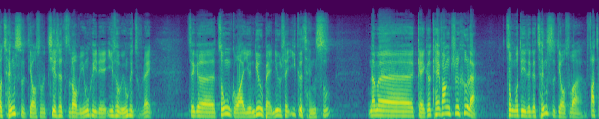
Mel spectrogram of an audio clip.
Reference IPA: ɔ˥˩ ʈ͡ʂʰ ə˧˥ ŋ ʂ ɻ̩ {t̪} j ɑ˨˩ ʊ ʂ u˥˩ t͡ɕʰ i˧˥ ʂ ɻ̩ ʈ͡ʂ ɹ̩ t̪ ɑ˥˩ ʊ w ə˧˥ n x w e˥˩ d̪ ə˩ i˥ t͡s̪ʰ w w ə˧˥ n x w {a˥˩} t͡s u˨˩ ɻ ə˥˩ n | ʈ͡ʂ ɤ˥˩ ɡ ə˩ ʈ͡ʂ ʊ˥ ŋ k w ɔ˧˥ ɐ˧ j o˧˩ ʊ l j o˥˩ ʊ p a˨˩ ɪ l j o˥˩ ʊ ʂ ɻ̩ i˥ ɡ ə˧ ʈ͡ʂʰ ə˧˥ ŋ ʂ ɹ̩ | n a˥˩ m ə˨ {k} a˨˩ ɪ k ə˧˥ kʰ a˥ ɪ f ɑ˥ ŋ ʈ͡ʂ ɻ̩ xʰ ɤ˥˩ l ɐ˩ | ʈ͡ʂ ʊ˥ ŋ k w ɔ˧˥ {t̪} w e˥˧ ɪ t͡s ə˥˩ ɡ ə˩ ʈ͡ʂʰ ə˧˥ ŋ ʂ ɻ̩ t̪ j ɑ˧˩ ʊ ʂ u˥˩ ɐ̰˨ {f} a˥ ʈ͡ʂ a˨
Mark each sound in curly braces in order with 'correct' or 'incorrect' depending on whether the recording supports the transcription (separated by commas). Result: correct, incorrect, correct, correct, correct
